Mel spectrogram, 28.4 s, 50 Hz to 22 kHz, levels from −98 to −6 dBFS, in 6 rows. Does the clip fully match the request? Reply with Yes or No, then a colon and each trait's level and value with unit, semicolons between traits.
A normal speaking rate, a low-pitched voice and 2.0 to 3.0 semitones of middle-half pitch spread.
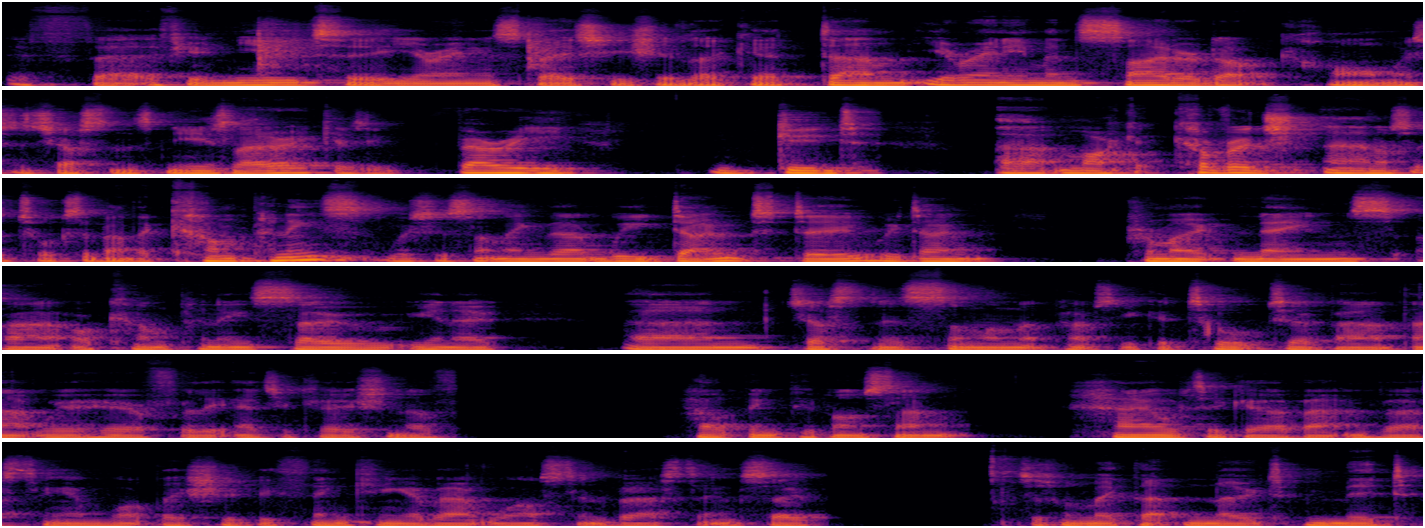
Yes: average, 195 wpm; low, 100 Hz; narrow, 2.6 semitones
